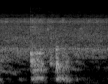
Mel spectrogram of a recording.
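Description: Prawns cooking in a pan of spinach and potato-aubergine curry, a steady sizzle and frying hiss with two brief stirring scrapes near the start, heard close up and without talk.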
